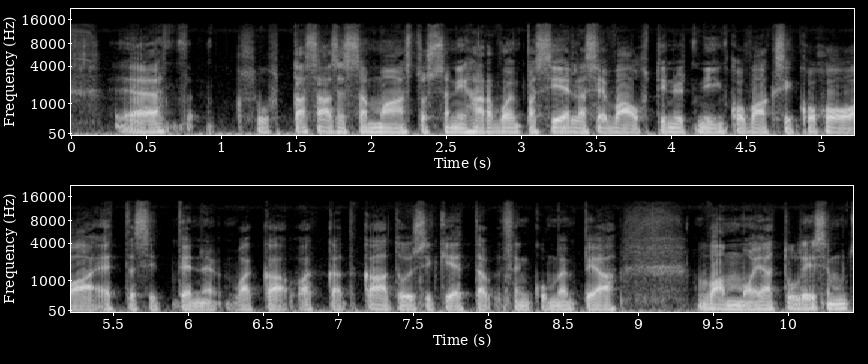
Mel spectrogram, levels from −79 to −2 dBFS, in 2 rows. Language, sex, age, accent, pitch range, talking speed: Finnish, male, 50-69, native, 85-100 Hz, 140 wpm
